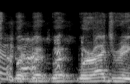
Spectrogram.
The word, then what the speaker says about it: Wiradjuri: Have I got my pronunciations right? – Close enough, sister. – Okay. It's Wiradjuri and Gamilaroi, but you have to grow up speaking it, you know, to get your mouth around that.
